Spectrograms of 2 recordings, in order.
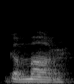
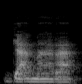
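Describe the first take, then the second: First: The final vowel is clipped to a faint uh. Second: The final a vowel is pronounced clearly. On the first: The speaker calls it right. "It's a almost mute uh. ... just crunch it a bit" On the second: The speaker calls it wrong. "because of your accent and your culture, you will say Gamara"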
